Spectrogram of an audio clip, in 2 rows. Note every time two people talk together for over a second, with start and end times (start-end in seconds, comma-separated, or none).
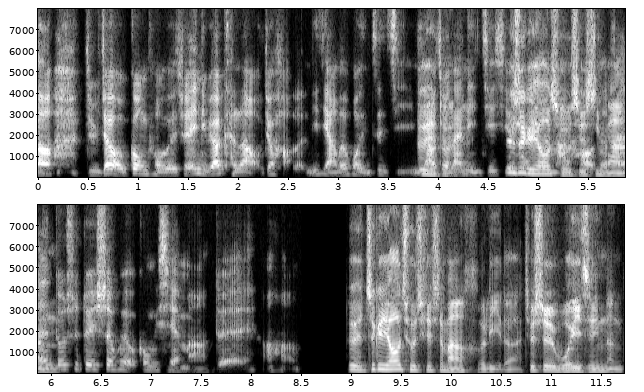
3.8-6.1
